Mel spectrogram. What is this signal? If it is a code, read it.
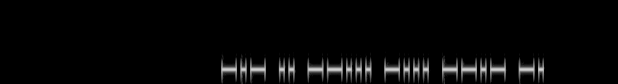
Morse code, heard as a keyed tone, about 25 wpm, 700 Hz. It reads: KI7BQN
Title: USA Call Signs - 6 Characters - Repeated 3x - 25wpm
